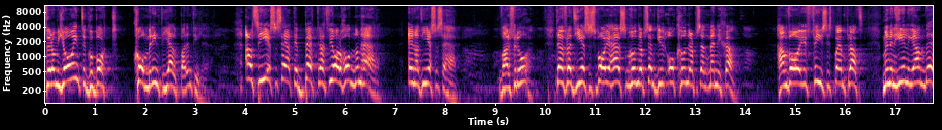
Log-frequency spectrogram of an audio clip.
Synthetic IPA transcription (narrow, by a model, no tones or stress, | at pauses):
fœɾɔmjɑːɡɪnt̪əɡoːɾbɔʈː | kʰɔmːəɾɪnt̪əjɛlpad̪ɛnt̪ʰɪlːḛːɾ | alt̪sɔjeːsɵsːɛjəɾat̪̚d̪ɛæːɾbɛt̪ɾəat̪vɪhaɾɦɔnːɔmɦæːɾ | ɛnat̪jeːsɵsɛɦæ̰ːɾ | vaɾfœɖɔ | d̪̥æɾfœɾat̪jeːsɵsvaɾjɵɦæːɾsɔmɦɵnd̪ɾapʰɾʊsɛnt̪ɡʉ̟ːd̪ɔkhɵnd̪ɾapɾʊsɛnt̪mɛnːɪɧa | hanvajɵfyːsɪskt̪̚pʰɔɛnpʰlat̪smɛnd̪ɛnɦeːlɪɡəand̪ə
